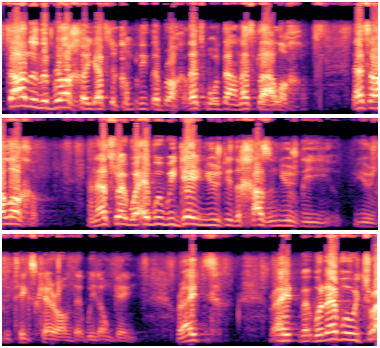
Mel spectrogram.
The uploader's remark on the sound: Shiur recorded in Yeshivas Ohr Reuven, Monsey, NY. Shiur given to Mesivta.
